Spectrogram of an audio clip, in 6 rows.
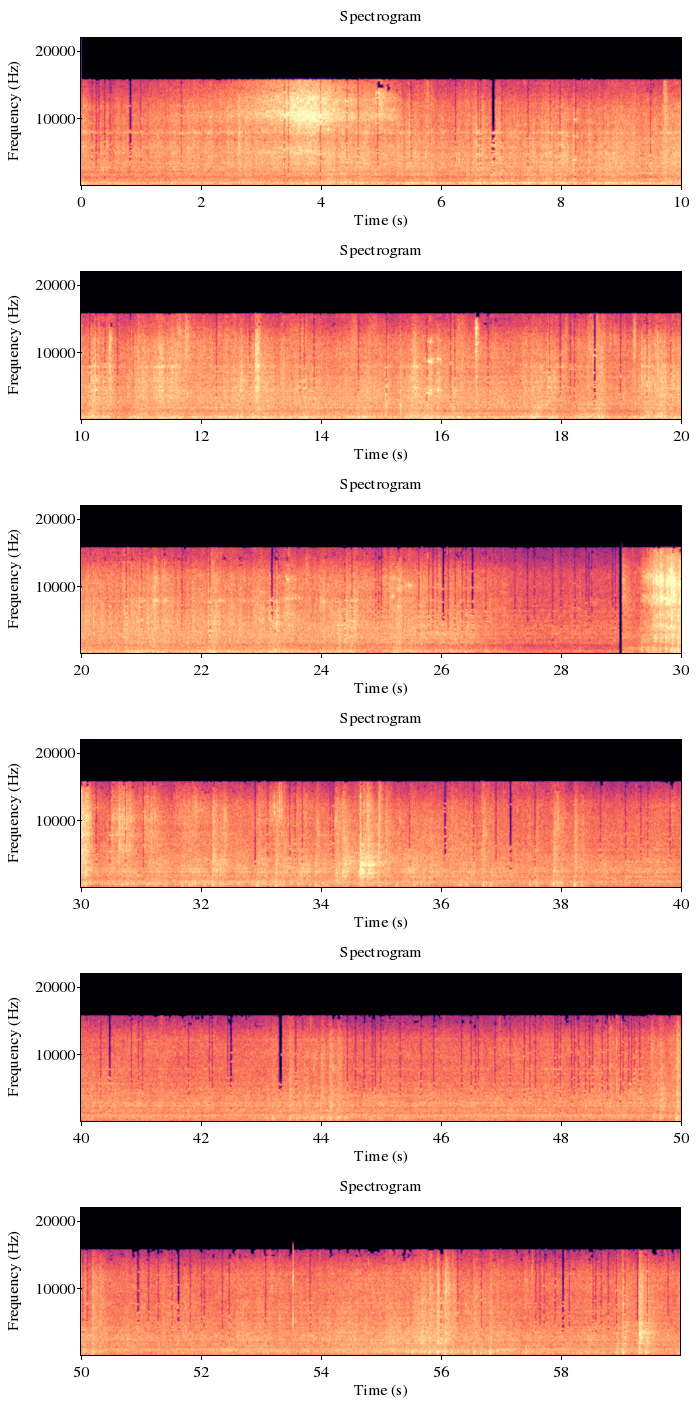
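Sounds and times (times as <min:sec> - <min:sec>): train rumble and wheel clatter: 0:00.0 - 0:59.9
sudden loud rush: 0:01.9 - 0:05.5.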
